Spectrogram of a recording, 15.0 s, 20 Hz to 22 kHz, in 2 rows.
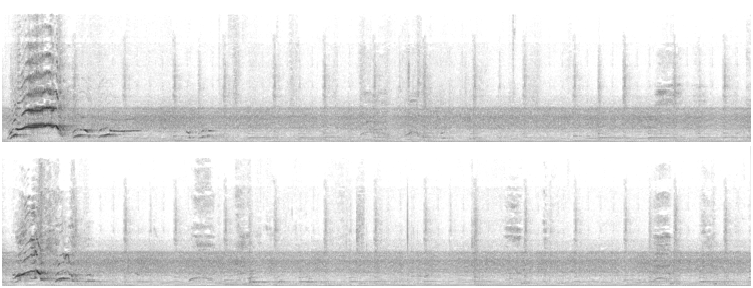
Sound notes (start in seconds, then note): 0.0 dramatic music; 0.0 Gigi screaming and sobbing; 7.2 Gigi sobbing; 7.8 dramatic music continues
